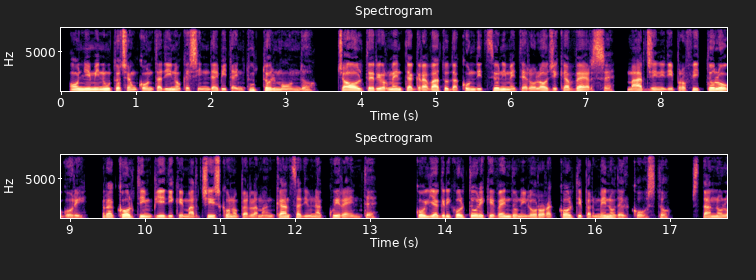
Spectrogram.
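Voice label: Italian, Corporate; GoLocalise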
